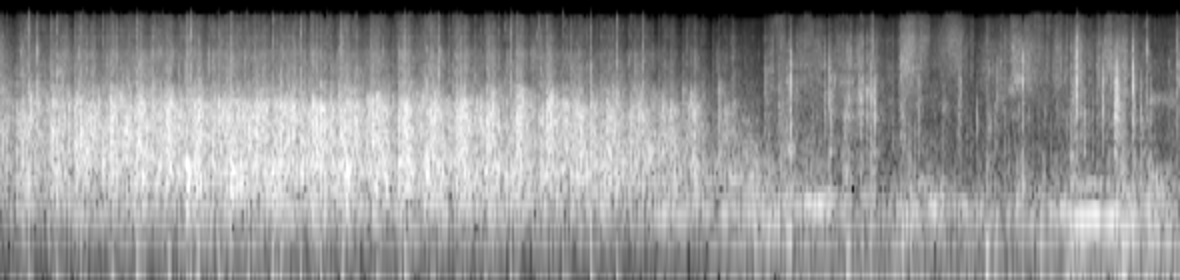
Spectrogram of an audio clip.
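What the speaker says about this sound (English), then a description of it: "So please, let's give him a round of applause." An audience at a police department promotional ceremony breaks into dense, sustained applause that gradually thins into scattered claps, with faint voices emerging as it dies down.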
